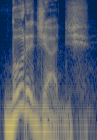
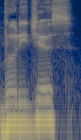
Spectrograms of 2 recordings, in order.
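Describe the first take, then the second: First: The name is said in its standard form. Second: The name sounds like the words booty juice. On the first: The speaker calls it right. "but it's Buttigieg" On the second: The speaker calls it wrong. "I call him Pete Booty Juice"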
